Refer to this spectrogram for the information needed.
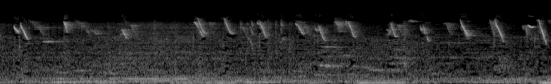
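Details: Professional song of a saffron finch, locally called canario basto: a steady stream of bright, quick downward-sweeping chirps, closely packed and fairly even, against low background hum.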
